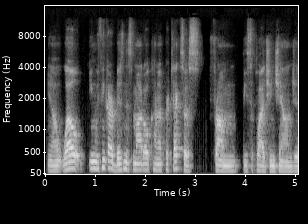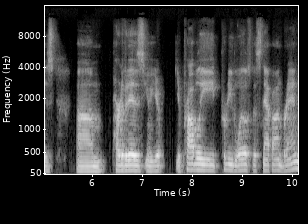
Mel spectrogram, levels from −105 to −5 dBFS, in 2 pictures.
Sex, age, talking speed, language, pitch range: male, 30-49, 215 wpm, English, 105-120 Hz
